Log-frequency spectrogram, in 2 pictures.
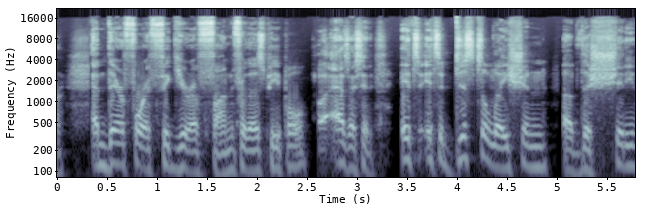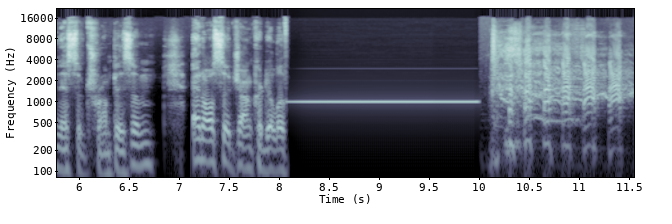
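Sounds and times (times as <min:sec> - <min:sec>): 
speech: 0:00.0 - 0:08.2
censor bleep: 0:08.1 - 0:10.0
laughter: 0:10.1 - 0:11.5.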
